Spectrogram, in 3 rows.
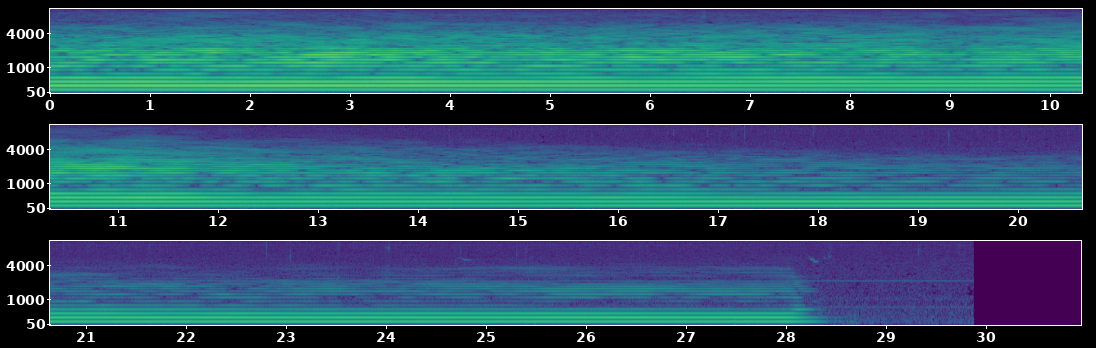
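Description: Wabco E2 two-chime locomotive air horn sounding one long continuous blast as it drains a 20-gallon tank from 120 PSI with no compressor running. About twelve seconds in, as the pressure falls to around 60 PSI, it loses much of its volume and brightness. It sounds on weaker until it cuts off sharply near the end, when the valve is closed at 30 PSI.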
